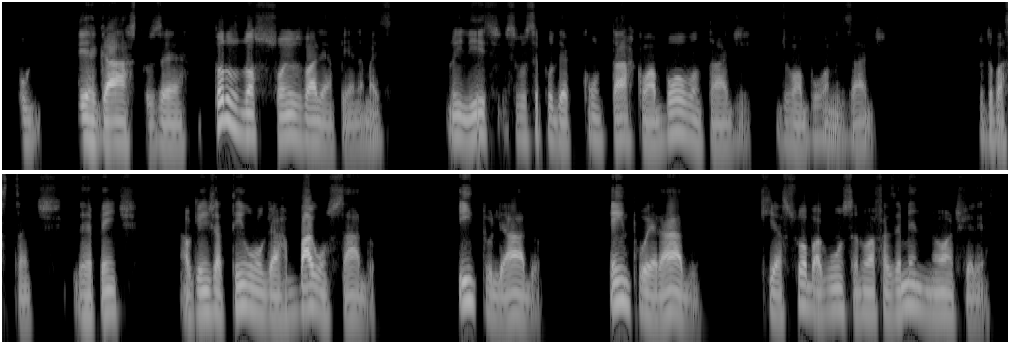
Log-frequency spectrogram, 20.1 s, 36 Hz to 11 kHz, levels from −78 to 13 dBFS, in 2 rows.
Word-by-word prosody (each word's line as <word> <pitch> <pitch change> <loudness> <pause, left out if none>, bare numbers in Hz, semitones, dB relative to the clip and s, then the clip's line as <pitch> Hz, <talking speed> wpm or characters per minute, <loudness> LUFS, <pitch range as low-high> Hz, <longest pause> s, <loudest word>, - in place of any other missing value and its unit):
O 95 -1 -6 0.4
ter 110 -4 +3
gastos, 95 -2 +4
é. 90 -1 +2 0.3
Todos 185 +1 +6
os - - -4
nossos 125 -2 +2
sonhos 115 0 +1
valem 100 -4 +4
a 85 - -7
pena, 85 +2 -8
mas, - - -9 0.5
no 115 - -4
início, 115 +3 -1
se 135 - -12
você 105 -1 -5
puder 95 -4 -2
contar 105 0 0
com 95 - 0
a 90 - +4
boa 125 +6 +1
vontade 85 0 -6 0.2
de 95 - -13
uma 85 -2 -3
boa 105 +4 -8
amizade, 90 +1 -8 0.9
ajuda - - -6
bastante. 80 0 -7
De 95 - -6
repente, 100 +3 -2 0.4
alguém 100 +4 0
já - - +2
tem 125 +1 0
um 120 - +2
lugar 90 -3 +1
bagunçado, 95 -6 +3 0.8
entulhado, 95 - +1 0.7
empoeirado, 100 - +3 0.6
que 100 - -5
a 90 - -1
sua 130 +7 0
bagunça 110 -2 -1
não 100 - -3
vai 100 -1 +2
fazer 95 +1 -3
a - - +1
menor 100 -7 -1
diferença, - - -9
100 Hz, 145 wpm, -23 LUFS, 90-110 Hz, 0.9 s, Todos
